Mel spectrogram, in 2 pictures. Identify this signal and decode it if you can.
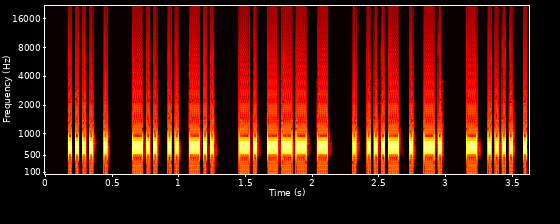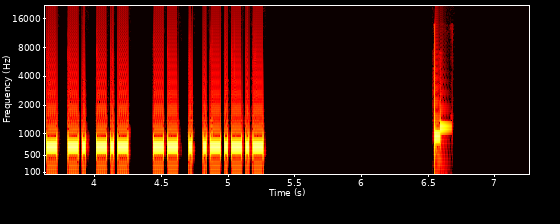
Morse code, heard as a keyed tone, about 41 wpm, 700 Hz. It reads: HE DID NOT EVEN THANK ME.
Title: Sentences from Top 1000 Words - Review Part 1 - 45wpm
